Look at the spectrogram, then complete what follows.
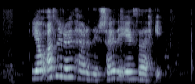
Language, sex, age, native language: Icelandic, female, 11, Icelandic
